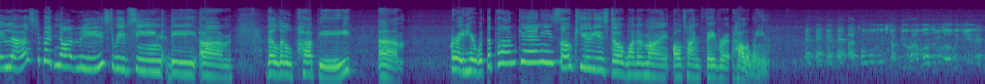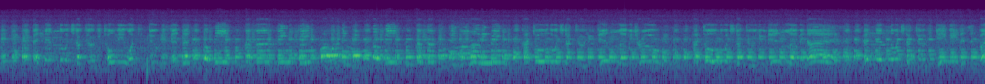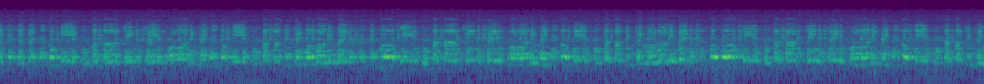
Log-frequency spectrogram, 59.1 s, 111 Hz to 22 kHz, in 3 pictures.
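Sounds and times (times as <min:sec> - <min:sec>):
toy singing through small speaker: 0:16.1 - 0:59.0.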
